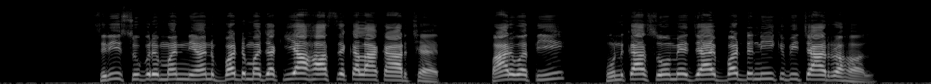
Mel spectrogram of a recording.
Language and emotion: Maithili, happy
